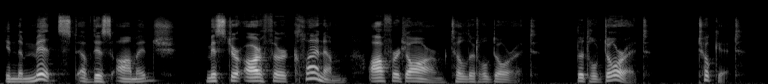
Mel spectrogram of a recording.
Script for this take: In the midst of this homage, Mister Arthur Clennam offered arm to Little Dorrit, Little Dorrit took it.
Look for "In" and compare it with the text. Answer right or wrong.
right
